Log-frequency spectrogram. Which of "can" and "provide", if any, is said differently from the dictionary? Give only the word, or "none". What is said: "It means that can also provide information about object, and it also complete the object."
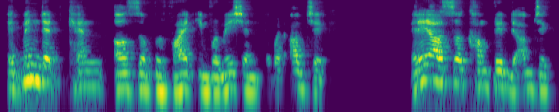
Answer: none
